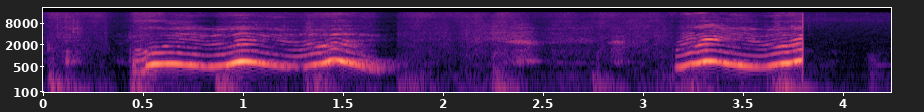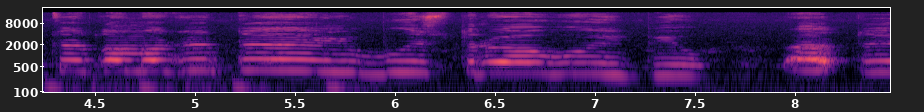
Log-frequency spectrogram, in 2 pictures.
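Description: A young child's voice: two loud warbling vocal sounds with the pitch swinging up and down, the second cut off abruptly. Then a softer sung tune of held notes stepping downward.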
